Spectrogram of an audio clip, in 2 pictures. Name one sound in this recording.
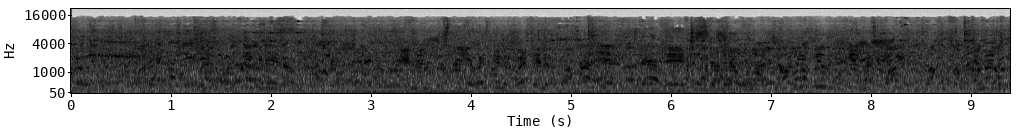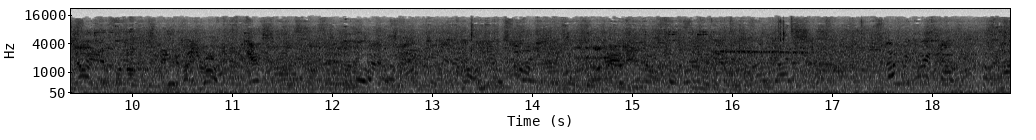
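A large outdoor crowd chatters and calls out all around, with many voices at once.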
